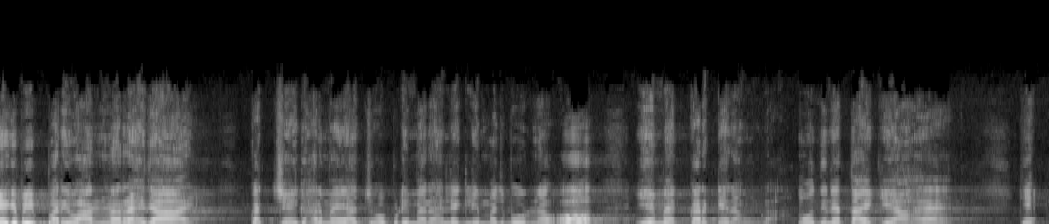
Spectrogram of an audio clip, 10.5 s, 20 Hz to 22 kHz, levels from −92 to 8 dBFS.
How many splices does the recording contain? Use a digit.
1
